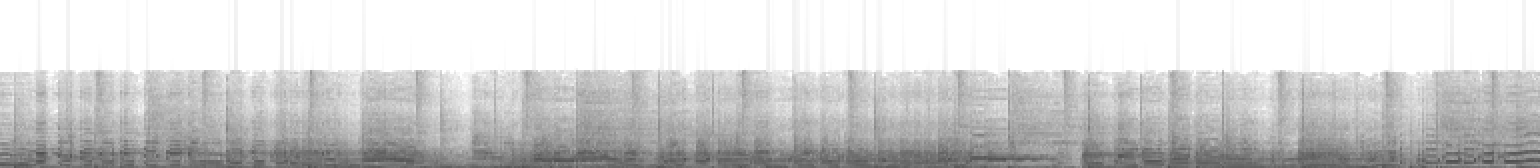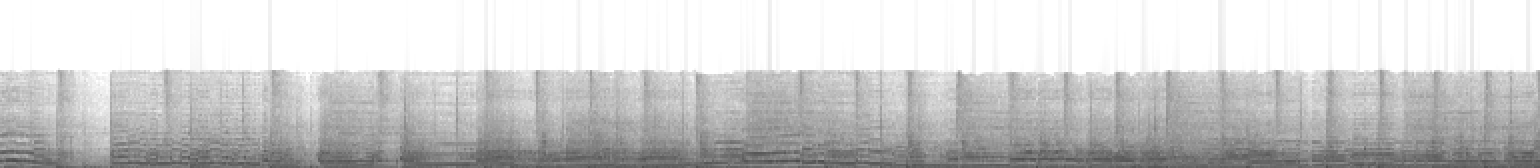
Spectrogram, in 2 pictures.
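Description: Live blues band playing an instrumental break: an electric guitar lead with bending notes over bass, keyboards and drums.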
